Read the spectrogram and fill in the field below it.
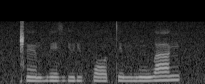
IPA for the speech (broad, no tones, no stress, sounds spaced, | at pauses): ǁ ɛ̃ b e z ɾʲ u ɾʲ u p ɔ t ɪ m b ũ w a ŋ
